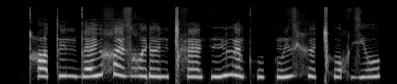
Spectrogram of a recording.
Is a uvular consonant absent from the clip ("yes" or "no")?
no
